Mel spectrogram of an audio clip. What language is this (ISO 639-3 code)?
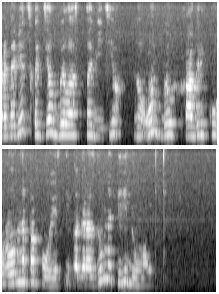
rus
